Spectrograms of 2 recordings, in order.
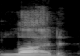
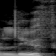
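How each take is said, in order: First: The name ends with a D sound. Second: The name ends with a TH sound. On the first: The speaker calls it wrong. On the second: The speaker calls it right.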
